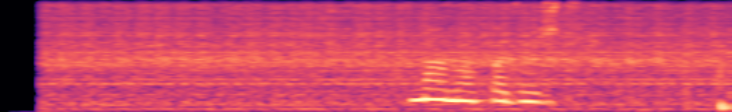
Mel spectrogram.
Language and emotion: Russian, neutral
